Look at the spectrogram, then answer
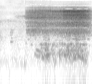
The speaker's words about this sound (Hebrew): אז לפני שנתחיל, לפני שניכנס לעניין, אני רוצה שכולם פה ניקח איזה נשימה עמוקה.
